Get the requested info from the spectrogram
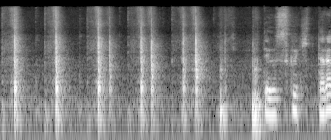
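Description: A kitchen knife slicing a raw carrot into thin rounds on a cutting board, each stroke ending in a sharp tap of the blade on the board, about two cuts a second.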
